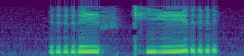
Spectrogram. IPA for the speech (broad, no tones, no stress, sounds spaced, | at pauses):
r i f kʰ j i r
